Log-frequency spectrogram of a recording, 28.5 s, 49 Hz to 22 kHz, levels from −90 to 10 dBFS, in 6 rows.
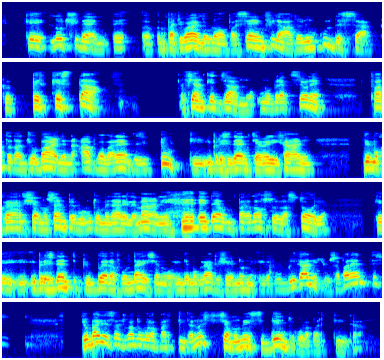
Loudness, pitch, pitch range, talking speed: -24 LUFS, 150 Hz, 130-180 Hz, 145 wpm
